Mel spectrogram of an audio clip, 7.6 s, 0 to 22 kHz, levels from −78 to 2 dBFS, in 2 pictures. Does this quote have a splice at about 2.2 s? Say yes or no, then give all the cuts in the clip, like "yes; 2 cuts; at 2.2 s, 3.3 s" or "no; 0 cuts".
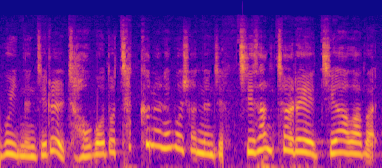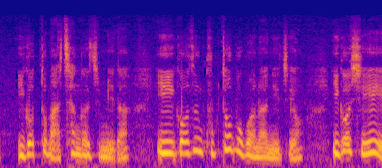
yes; 1 cut; at 2.2 s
